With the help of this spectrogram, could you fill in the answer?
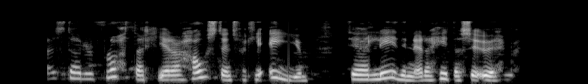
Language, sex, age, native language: Icelandic, female, 18-19, Icelandic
